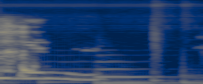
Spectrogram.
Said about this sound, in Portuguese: Minha mãe teve bebê sábado, então se apareceu oh, um chorinho. Parabéns! é do bebê. Então, que barulho é esse? É o bebezinho chorando, tá?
